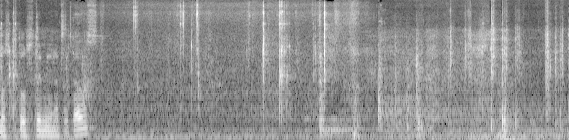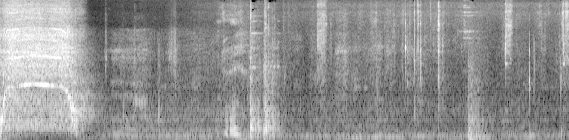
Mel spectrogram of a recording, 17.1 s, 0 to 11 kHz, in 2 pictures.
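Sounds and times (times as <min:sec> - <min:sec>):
tools clicking and knocking: 0:03.9 - 0:05.0, 0:16.0 - 0:17.0.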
